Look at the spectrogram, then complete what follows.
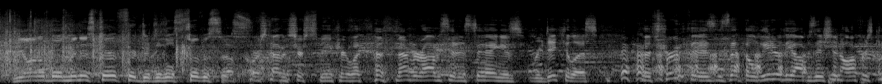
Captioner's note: some Applause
